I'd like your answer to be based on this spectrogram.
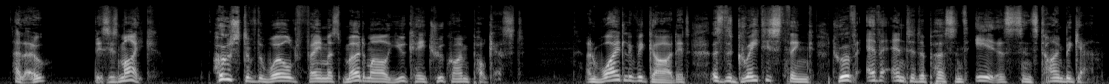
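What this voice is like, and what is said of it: Switched-on podcast host voice. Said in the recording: “put on my podcast voice. This is not my podcast voice. ... Switch on podcast voice.”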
